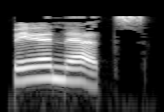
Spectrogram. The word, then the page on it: bayonets: British English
